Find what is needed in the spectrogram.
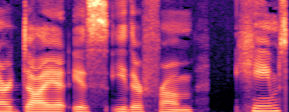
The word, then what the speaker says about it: heme: And that's spelled H-E-M-E. – H-E-M-E. That's right. – Heme.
